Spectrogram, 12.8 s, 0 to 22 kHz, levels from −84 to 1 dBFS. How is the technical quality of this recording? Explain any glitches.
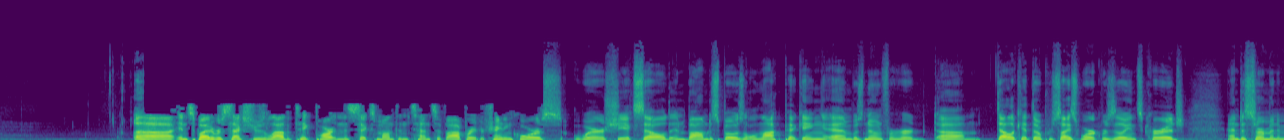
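There's one glitch worth flagging. From 1.43 to 5.43 s, a slowed connection drops the adaptive stream to a lower bitrate: nothing above 5.6 kHz, swirly artefacts, and sudden gapless switches in and out.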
